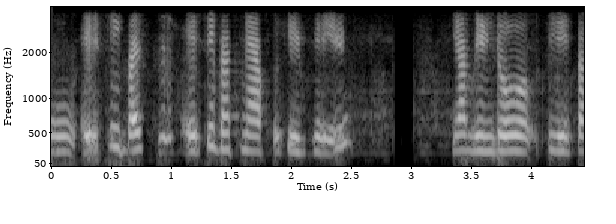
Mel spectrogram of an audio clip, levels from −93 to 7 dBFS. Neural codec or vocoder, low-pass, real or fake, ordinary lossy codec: codec, 16 kHz in and 24 kHz out, 0.6 kbps, FireRedTTS-2 codec; 3.6 kHz; fake; none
